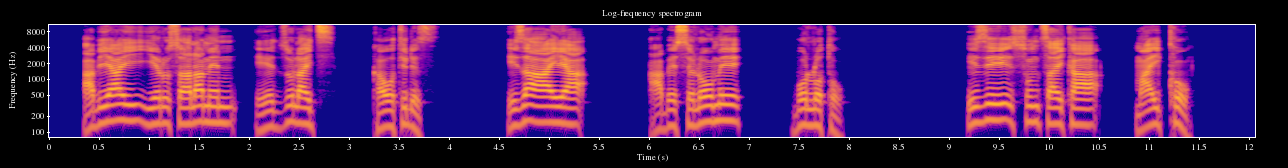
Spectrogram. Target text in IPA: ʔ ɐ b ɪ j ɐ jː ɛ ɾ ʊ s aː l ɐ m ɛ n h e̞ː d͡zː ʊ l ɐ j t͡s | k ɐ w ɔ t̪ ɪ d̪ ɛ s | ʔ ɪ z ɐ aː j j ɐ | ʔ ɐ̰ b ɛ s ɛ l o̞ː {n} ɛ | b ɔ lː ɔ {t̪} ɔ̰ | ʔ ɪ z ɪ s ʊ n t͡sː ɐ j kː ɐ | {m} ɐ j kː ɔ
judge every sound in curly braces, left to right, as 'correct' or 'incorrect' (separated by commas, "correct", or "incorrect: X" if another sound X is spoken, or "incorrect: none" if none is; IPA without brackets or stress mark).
incorrect: m, correct, correct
